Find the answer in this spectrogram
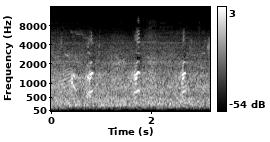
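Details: Brant at Sainte-Catherine on 1 May 2023, giving short, throaty honks about once a second over a soft background murmur, likely from other geese in the flock.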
